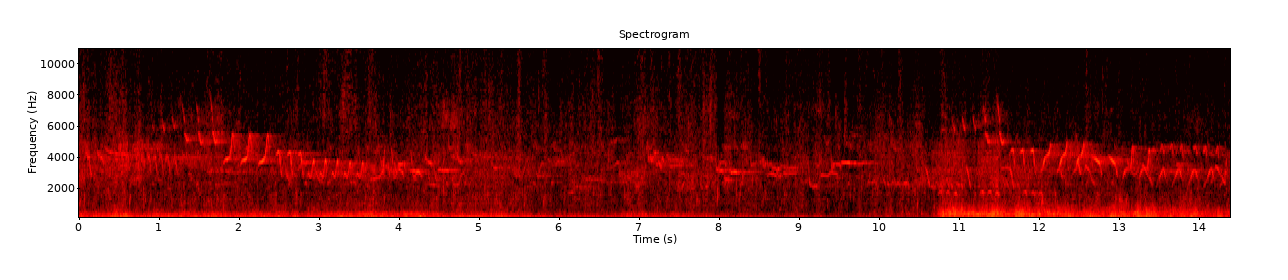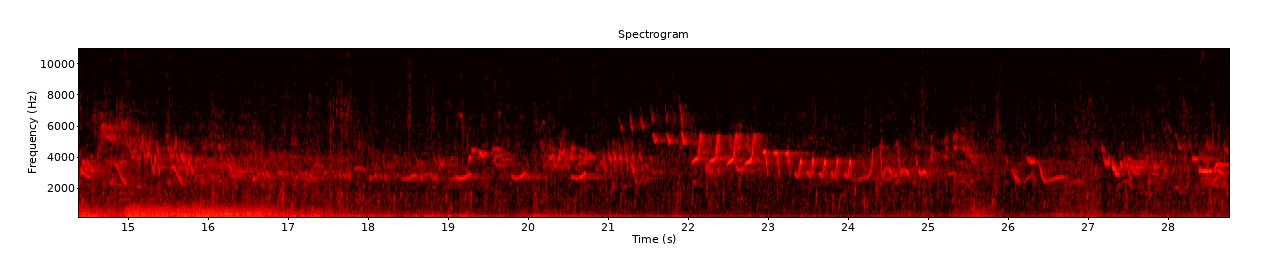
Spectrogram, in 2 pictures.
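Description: Faint birds chirping and twittering throughout, in quick runs of short repeated notes, over a low background rumble. A muffled rustling noise rises from about eleven to sixteen seconds in.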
